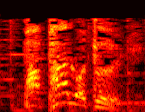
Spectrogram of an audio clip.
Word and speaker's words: papalotl: La palabra papalote, mis panteritas, es de origen náhuatl. Sí, se pronuncia papalotl y significa mariposa.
